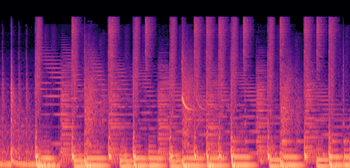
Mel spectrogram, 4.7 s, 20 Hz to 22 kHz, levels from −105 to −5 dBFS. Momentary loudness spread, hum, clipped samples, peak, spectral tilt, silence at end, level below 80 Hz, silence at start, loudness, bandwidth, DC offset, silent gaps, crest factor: 4 LU; none; under 0.1%; -10 dBFS; -5.5 dB/octave; 0 s; -28 dBFS; 0 s; -26 LUFS; 15.5 kHz; under 0.1%; none; 14 dB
